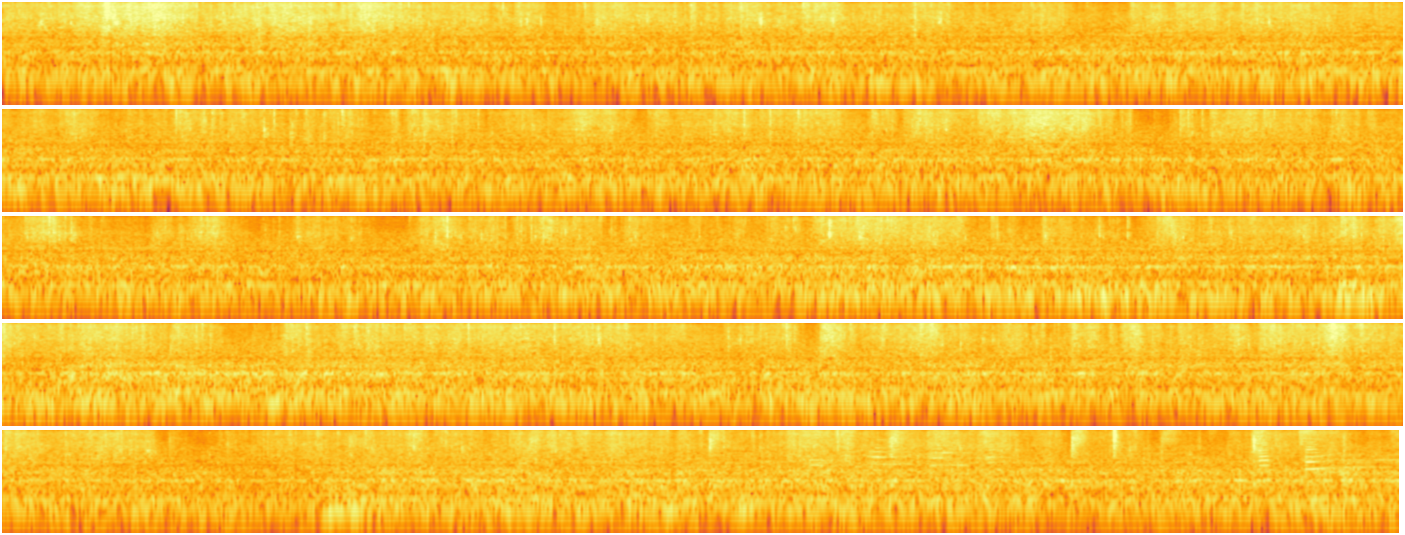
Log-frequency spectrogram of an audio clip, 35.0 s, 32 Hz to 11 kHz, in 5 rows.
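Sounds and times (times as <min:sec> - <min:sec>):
heavy rain downpour roar: 0:00.0 - 0:35.0
wind buffeting microphone: 0:12.6 - 0:35.0.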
